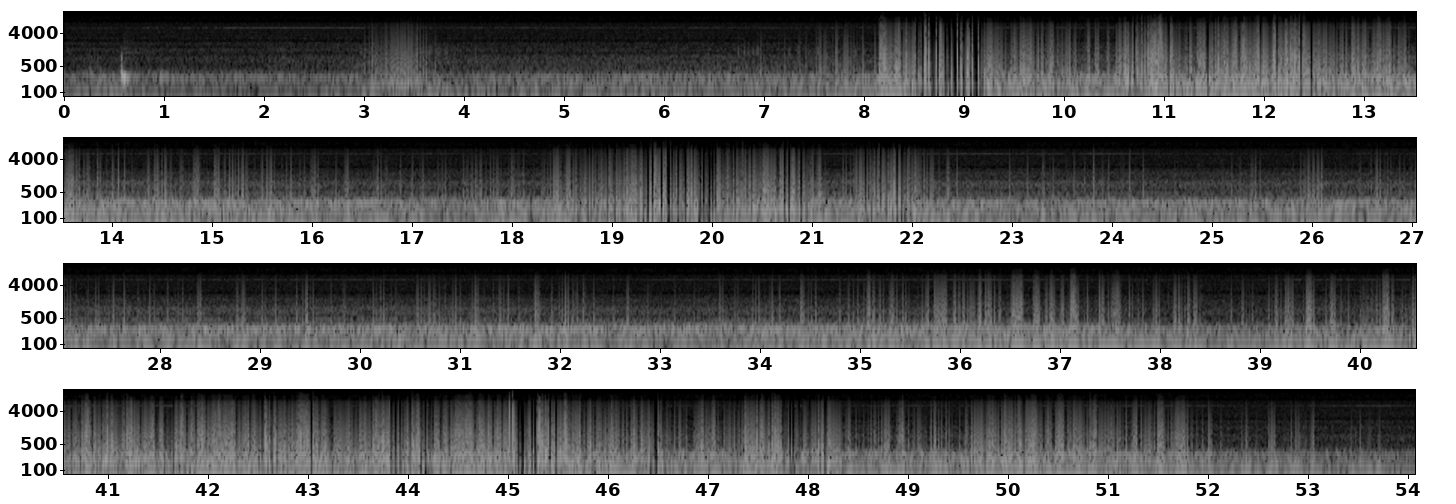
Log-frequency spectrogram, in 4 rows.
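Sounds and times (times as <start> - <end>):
car engine and road drone: 0.0 - 54.0.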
